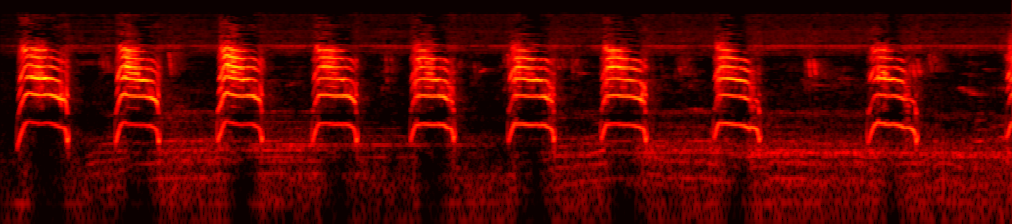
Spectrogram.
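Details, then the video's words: Loud, clear kitten meows, each a short flat-topped cry with bright overtones, repeated about every second; a kitten from a litter of four. "Kitten sound test"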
